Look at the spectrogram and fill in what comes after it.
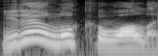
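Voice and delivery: loud, openly sarcastic tone. Telling the other speaker they don't look silly: sarcastic. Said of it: "That's so sarcastic".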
